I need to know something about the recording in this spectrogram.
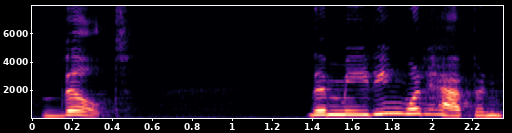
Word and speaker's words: Wild: The plan was for the spacecraft to meet a comet called Comet Wild 2, pronounced Wild.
